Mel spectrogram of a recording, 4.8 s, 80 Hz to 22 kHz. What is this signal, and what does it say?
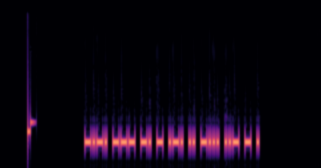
Morse code, heard as a keyed tone, about 40 wpm, 700 Hz. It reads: CONTRIBUTE
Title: Sentences from Top 1400 Words - New Word Drill - 40wpm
